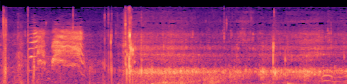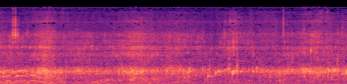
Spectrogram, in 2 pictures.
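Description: Voices above the water for about the first second, then a sharp splash near two seconds as the camera goes under the pool surface. After that, a steady, muffled underwater noise of swimming-pool water heard through the submerged camera.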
